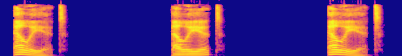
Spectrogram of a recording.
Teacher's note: To pronounce it correctly, emphasize the first syllable, eh, and then le and uht. Make sure to pronounce the t at the end softly.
